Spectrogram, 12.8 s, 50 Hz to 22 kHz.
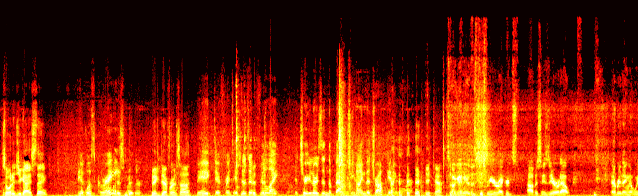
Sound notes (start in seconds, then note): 6.7 door shuts; 7.8 laughs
